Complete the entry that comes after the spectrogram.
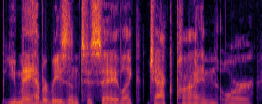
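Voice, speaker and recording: A man with a low voice hosts a casual literary discussion. He thinks aloud in a reflective, halting way, and the recording is very dry with hardly any room sound. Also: no echo. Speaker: podcast host.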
